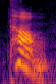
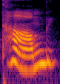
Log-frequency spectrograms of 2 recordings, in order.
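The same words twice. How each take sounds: First: No b sound is heard at the end. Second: A b sound is heard at the end. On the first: The speaker calls it right. "The correct pronunciation is thumb. The letter B is silent" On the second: The speaker calls it wrong. "It's not thumb"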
